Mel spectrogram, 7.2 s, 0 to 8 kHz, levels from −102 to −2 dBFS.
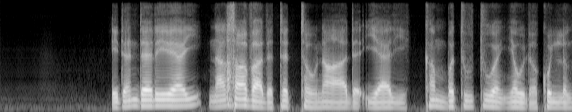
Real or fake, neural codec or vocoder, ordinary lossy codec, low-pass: fake; codec, 16 kHz in and 24 kHz out, 0.9 kbps, LongCat-Audio-Codec, fine tuned four codebook decoder; none; 7.2 kHz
